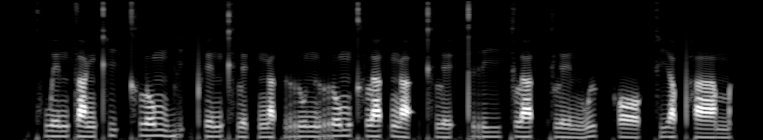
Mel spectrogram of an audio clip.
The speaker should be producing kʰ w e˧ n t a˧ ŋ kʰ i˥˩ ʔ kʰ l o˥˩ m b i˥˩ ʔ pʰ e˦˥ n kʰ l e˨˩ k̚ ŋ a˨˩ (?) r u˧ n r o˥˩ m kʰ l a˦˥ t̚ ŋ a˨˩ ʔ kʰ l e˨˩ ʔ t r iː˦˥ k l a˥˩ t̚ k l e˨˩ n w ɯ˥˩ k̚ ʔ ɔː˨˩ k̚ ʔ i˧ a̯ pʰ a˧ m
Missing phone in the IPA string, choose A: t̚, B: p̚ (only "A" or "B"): A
